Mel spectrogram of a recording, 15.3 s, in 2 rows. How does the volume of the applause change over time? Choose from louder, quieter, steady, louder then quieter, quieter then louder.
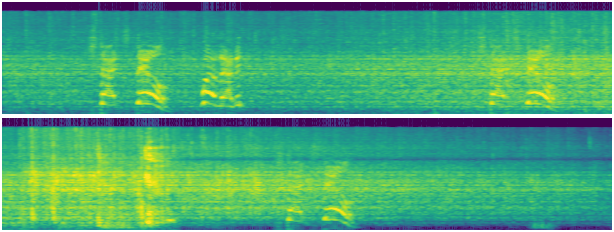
louder then quieter.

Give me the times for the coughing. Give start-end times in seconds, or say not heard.
8.3-9.8.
